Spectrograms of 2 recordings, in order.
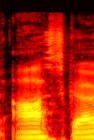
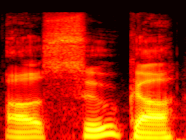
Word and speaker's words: Asuka: being bitter about WWE booking Asuka or as he pronounces it auka which to be fair mispronounce the name but okay if they're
